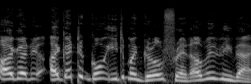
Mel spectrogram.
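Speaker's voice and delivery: put-on Indian-accented voice. Imitating a co-host leaving the show: imitating a co-host with indian accent. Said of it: "your impersonation makes me sound like an Indian".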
